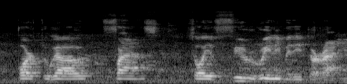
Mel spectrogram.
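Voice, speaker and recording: With a Catalan accent and medium pitch, a man speaks at a fairly quick pace over noticeable background noise. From Catalonia, Spain. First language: Spanish/Catalan. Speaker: chef. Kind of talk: cooking demonstration.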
